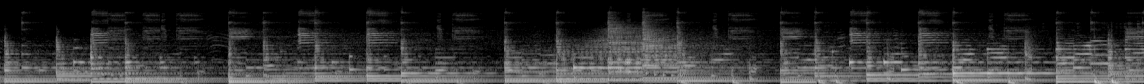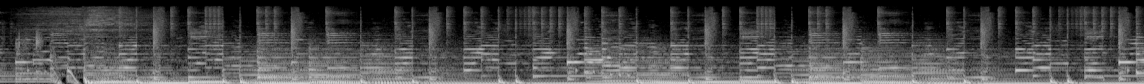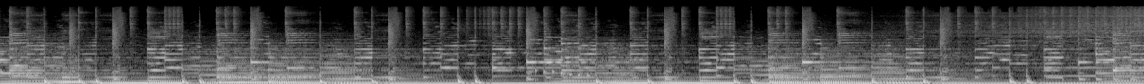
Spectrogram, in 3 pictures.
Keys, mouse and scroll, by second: 0.4 click, 0.7 a, 1.9 x, 3.2 shift+a, 8.3 s, 12.6 s, 14.5 s, 16.3 click, 17.2 Tab, 18.6 2, 18.8 click, 19.7 shift+click, 20.8-21.9 drag, 22.8 shift+click, 24.3 click, 26.1 ctrl+b, 32.2 click, 32.5 click.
